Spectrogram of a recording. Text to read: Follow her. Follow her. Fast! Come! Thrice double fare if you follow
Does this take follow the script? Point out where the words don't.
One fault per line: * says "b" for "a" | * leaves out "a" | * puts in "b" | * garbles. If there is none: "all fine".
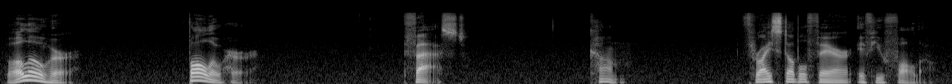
all fine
